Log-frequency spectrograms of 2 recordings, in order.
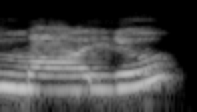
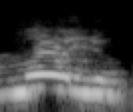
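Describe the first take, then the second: First: The stressed o vowel is open. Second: The stressed o vowel is closed. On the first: It means getting oneself wet. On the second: It names a sauce.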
